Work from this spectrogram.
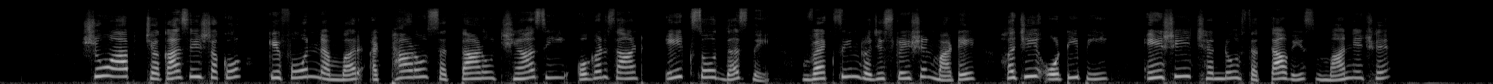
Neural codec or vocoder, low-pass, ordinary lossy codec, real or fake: codec, 44.1 kHz, 7.8 kbps, DAC; 14.4 kHz; AAC, 64 kbps; fake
